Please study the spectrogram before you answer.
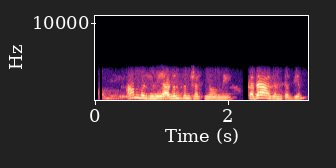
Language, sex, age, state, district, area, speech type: Sanskrit, female, 18-30, Karnataka, Bagalkot, urban, conversation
